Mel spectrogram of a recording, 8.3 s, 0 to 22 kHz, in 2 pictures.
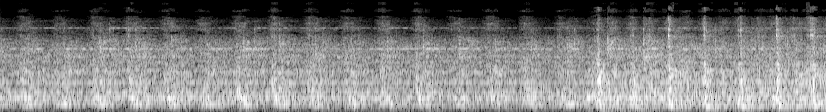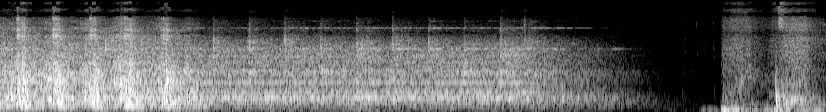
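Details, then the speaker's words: Milling machine drilling a new steering/pivot joint for a 40-year-old 2-stroke Yamaha outboard: rough rhythmic clatter about three beats a second over the cutting noise; owner thinks it comes from the gears, cause unknown, left alone for now. "and that noise you can hear the sound kind of bad I think it's coming from these gears here I don't really know what it is but we just leave it alone for now"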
